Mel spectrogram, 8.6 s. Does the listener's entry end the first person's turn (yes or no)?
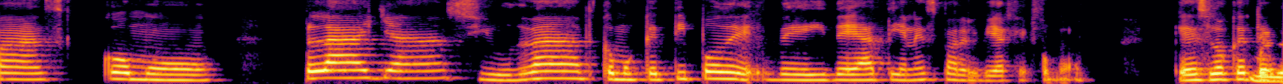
yes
